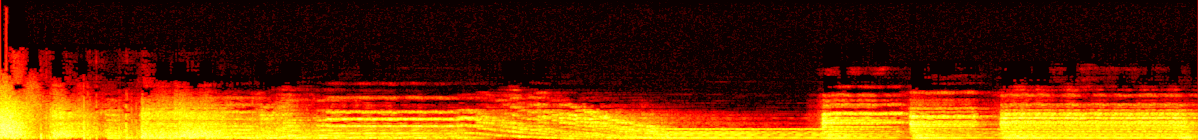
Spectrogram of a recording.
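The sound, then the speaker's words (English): A rapid volley of about six sharp gunshots from a six-gun cracks out over a noisy scene, then gives way to sustained musical tones that slide downward and settle into a steady chord. “Put that six gun to work.”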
